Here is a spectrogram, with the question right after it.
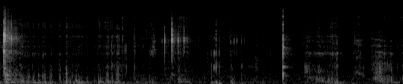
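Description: A solid purple bar of soap held in the hand is scraped with a utility-knife blade into shavings. The result is a quiet, bright rasping and scratching. Sharp scrape accents stand out near the start, around 1.7 seconds and at about 2.8 seconds, with soft crumbly scraping in between.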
